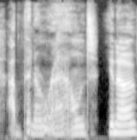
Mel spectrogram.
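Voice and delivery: put-on rough, gruff voice. Retelling a line from a man playing an older prostitute, in a gruff voice. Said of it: "he had like a really gruff voice".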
